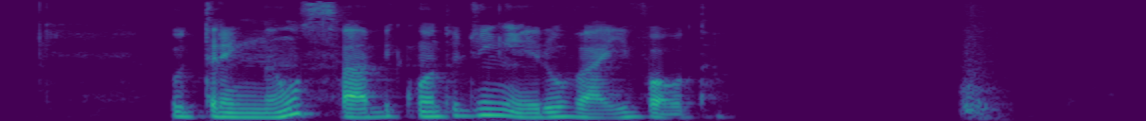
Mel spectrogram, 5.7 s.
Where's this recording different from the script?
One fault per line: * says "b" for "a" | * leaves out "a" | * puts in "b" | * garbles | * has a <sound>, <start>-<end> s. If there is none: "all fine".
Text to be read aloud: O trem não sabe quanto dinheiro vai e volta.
* has a whoosh, 4.8-5.1 s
